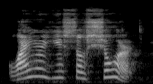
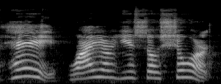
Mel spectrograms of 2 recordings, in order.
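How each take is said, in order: First: It is said at a normal, quieter volume. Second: It is said in a louder voice.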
